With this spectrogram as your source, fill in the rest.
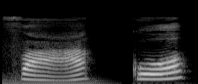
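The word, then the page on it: faguo: fa3guo2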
